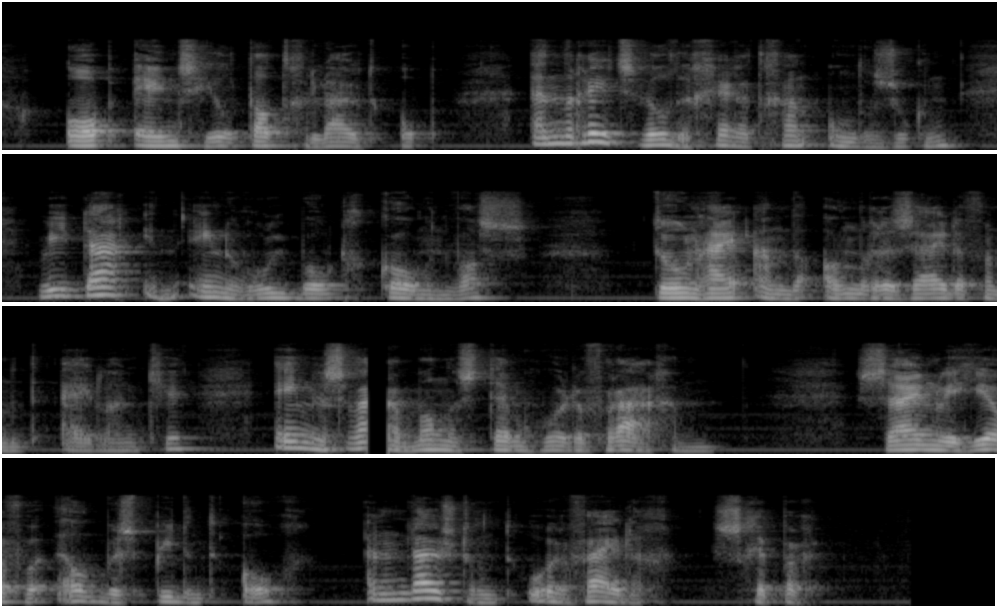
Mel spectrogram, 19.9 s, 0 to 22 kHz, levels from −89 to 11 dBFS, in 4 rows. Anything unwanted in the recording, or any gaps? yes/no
yes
